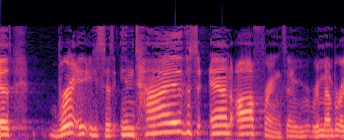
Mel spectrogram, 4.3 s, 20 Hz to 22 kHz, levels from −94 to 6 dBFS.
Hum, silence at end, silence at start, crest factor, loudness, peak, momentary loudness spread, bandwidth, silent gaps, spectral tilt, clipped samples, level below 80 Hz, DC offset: none; 0 s; 0 s; 14 dB; -15 LUFS; 0 dBFS; 12 LU; 10.5 kHz; none; -5.5 dB/octave; under 0.1%; -46 dBFS; under 0.1%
